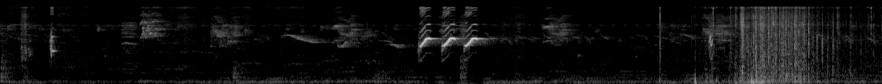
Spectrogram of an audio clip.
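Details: Albino sooty-headed bulbul in full song: soft scattered chips and chatter, then a loud phrase of three rapid rising whistles. A burst of wing flapping follows near the end.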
